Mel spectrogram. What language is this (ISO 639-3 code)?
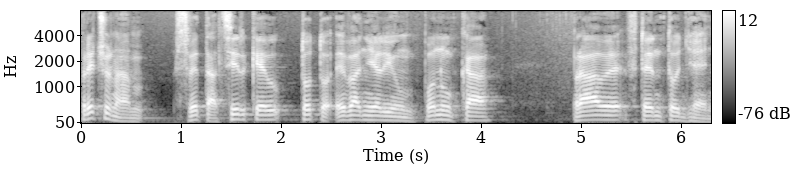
slk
